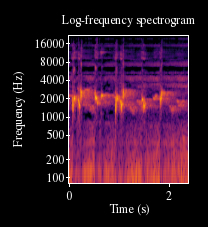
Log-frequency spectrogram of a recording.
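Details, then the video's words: A yellow-vented bulbul sings in open countryside, giving bright gurgling whistle notes in short groups that dip and rise, about two phrases per second, over soft low background rumble. "Suara Merdu Burung Trucukan Gacor!"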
